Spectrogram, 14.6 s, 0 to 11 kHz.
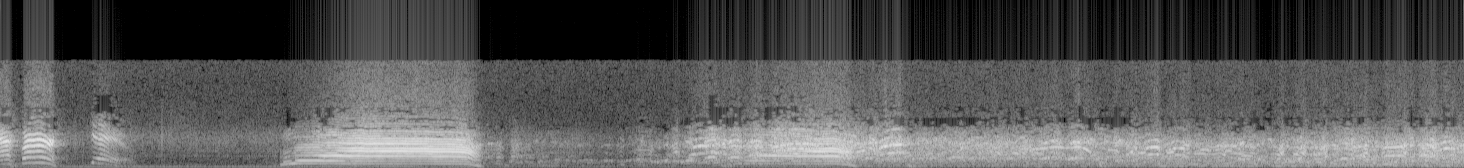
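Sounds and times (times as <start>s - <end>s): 
faint hum: 0.0s - 14.6s
speech: 2.8s - 3.1s
voice imitating a cow mooing: 2.8s - 4.9s
laughter: 4.4s - 14.6s.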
